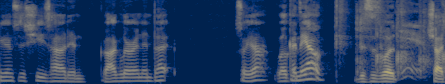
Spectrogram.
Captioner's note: clapping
